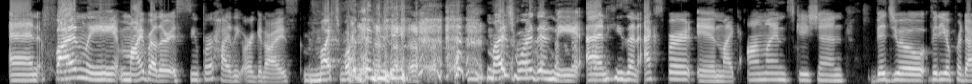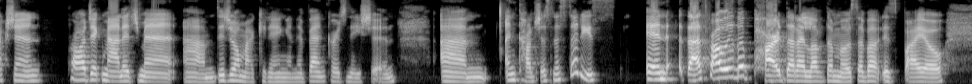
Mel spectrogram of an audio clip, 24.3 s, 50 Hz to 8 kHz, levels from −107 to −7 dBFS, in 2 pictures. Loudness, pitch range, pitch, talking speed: -23 LUFS, 170-225 Hz, 200 Hz, 130 wpm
